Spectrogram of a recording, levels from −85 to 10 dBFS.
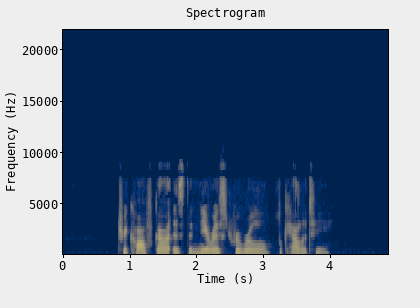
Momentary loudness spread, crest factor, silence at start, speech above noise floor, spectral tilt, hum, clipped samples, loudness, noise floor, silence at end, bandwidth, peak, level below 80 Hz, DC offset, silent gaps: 13 LU; 22 dB; 0.8 s; 54 dB; -3.5 dB/octave; none; under 0.1%; -26 LUFS; -80 dBFS; 0.9 s; 9.6 kHz; -6 dBFS; -68 dBFS; under 0.1%; none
